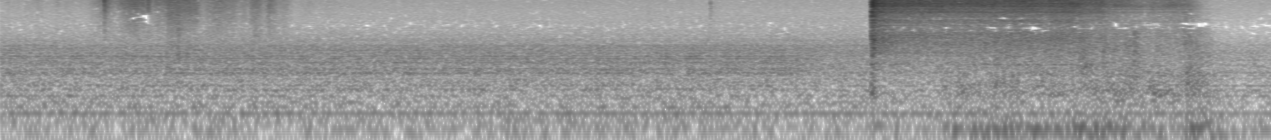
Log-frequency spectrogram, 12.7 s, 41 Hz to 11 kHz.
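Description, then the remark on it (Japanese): A JR 811 series electric train on a rapid service from Orio to Kashii, departing bound for Arao: a steady rumble with a low motor hum that swells suddenly brighter and louder partway through as it picks up speed, with no one talking. “JR811系 快速 折尾から香椎まで”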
